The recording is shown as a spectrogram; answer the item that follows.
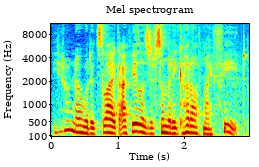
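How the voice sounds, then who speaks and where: A woman's voice: lowish voice, quick pace, a little mellow, lightly acted. An actress playing a woman who has lost her job and rights, strained and bitter, at times whispering. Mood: distraught. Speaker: narrator and protagonist. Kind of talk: radio drama. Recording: noisy recording with hiss.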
